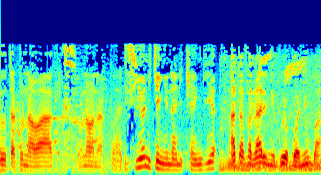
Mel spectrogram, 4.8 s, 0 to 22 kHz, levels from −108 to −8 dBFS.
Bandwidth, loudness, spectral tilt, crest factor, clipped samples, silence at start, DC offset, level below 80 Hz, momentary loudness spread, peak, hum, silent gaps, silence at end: 8 kHz; -21 LUFS; -4 dB/octave; 16 dB; under 0.1%; 0 s; under 0.1%; -58 dBFS; 10 LU; -4 dBFS; none; none; 0 s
